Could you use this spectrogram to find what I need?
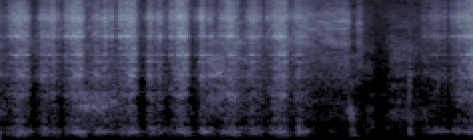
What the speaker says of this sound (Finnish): ottaa saha ja antaa saha laulaa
